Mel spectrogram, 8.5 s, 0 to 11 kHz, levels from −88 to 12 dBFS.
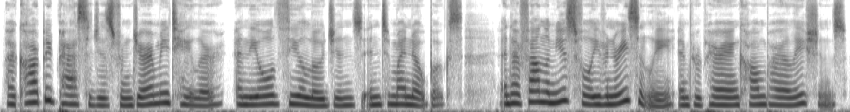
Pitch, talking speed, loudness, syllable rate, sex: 245 Hz, 170 wpm, -16 LUFS, 5.5 syllables/s, female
